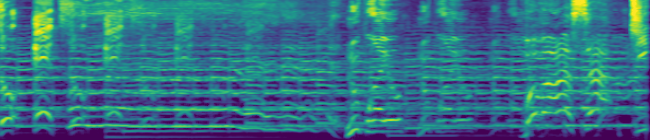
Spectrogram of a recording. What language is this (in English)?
Romanian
